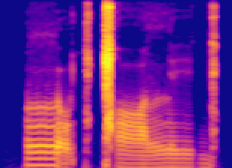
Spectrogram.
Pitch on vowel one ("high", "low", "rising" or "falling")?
falling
